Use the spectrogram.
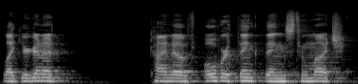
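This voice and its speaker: Earnest young man, slightly high voice. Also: little pitch movement, a little slow. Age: young adult. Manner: earnest, philosophizing. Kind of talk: casual chat. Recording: echoey room.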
